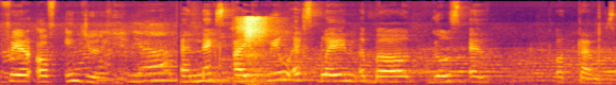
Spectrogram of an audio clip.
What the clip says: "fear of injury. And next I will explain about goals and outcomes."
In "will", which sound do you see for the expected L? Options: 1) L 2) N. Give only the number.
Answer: 1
